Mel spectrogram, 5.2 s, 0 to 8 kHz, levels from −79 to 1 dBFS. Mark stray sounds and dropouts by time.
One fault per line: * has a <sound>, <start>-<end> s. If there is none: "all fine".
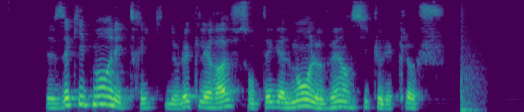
* has a thud, 4.6-4.9 s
